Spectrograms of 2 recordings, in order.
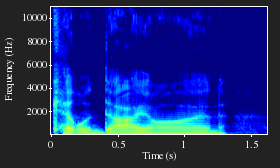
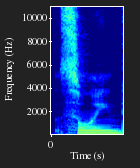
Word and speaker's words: Celine: I was sitting there, I just got my new laptop, watching probably some Whitney Houston, watching a little bit of maybe Kellen Dion, that's Celine Dion, for people who don't know how to pronounce the name, but they're only looking at it and reading it.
